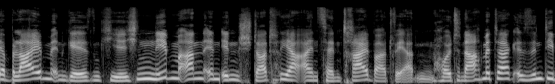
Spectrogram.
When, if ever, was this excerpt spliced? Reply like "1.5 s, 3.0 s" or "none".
2.2 s, 2.8 s, 3.2 s, 3.9 s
